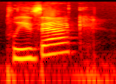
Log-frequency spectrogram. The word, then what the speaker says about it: Plesac: Um, the M- MLB Zach Plesac. Is that the right way to say his name? – Sure.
